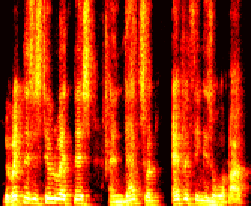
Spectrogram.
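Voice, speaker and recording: A man's voice: fast talker, slight background noise. A man in his sixties from Belgium, speaking English as an in reflective spoken teaching. He searches for words and his voice jumps up on key points. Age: 60s. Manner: animated, pitch leaps on emphasis, searching for words. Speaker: guest, nonduality teacher.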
